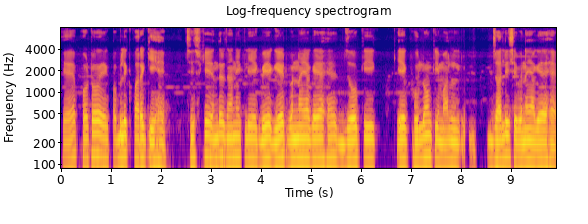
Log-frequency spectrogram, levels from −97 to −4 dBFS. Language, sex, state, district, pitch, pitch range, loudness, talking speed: Hindi, male, Rajasthan, Bikaner, 115 Hz, 105-115 Hz, -16 LUFS, 175 wpm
